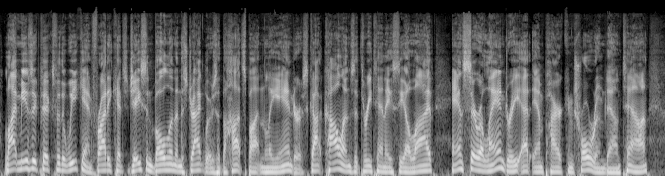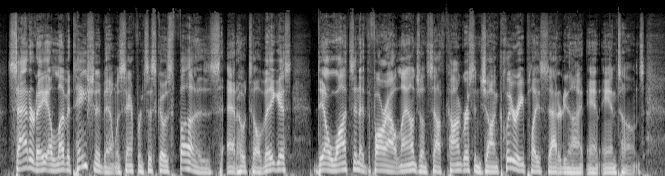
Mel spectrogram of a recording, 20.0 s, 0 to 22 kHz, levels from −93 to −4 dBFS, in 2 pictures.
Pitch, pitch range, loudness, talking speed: 125 Hz, 105-140 Hz, -18 LUFS, 185 wpm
